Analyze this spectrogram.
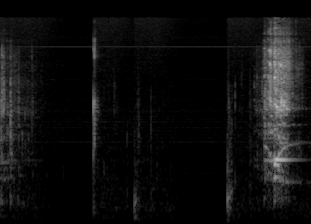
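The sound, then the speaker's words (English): A few brief clicks and clinks, like ice shifting in a glass, are followed by a louder airy slurp as someone sips homemade iced tea from a glass. No one speaks. “Oh, I'm drinking iced tea because I'm afraid that if I drink beer, let me take a sip of this fine iced tea.”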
